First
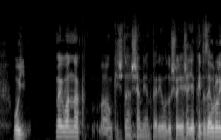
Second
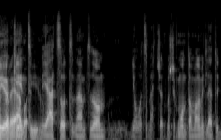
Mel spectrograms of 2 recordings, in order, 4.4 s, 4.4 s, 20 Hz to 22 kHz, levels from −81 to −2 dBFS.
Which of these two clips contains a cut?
first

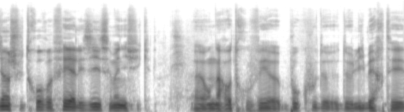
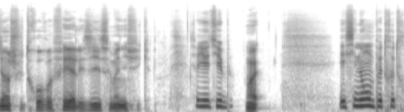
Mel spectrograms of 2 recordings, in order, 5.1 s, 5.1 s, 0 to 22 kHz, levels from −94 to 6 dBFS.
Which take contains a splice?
first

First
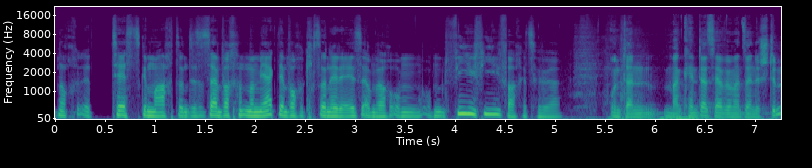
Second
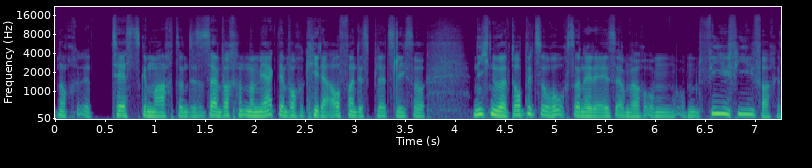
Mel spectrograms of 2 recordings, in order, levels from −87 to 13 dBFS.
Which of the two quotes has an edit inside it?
first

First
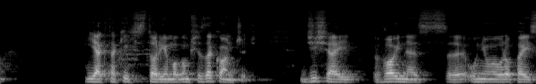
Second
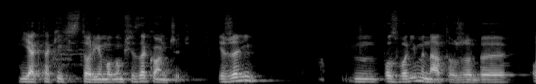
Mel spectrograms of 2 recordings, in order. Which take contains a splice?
second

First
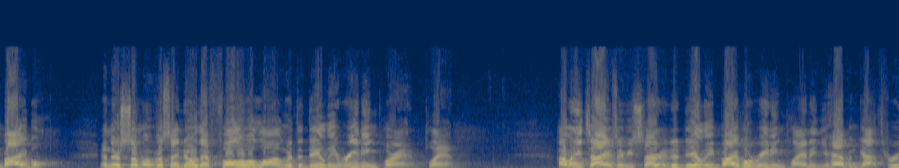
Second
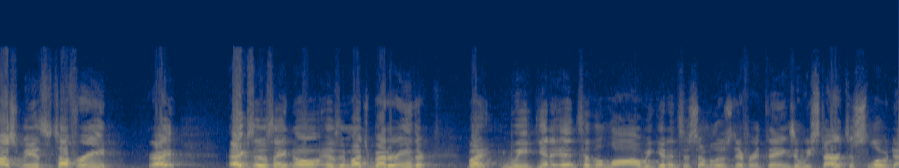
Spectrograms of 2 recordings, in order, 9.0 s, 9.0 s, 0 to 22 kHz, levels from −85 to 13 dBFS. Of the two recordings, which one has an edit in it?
second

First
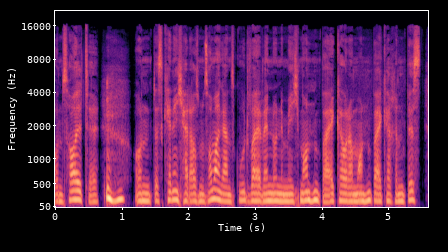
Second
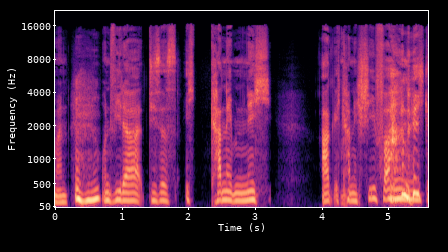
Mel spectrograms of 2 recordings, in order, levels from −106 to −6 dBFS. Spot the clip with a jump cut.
first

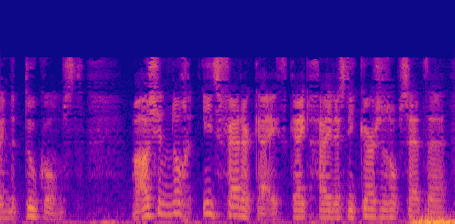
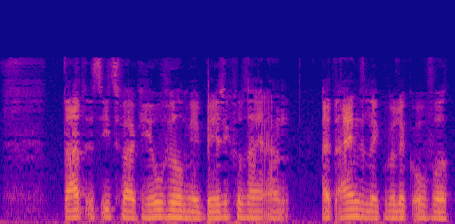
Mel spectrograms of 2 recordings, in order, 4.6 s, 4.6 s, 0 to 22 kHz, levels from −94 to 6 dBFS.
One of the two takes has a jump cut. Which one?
first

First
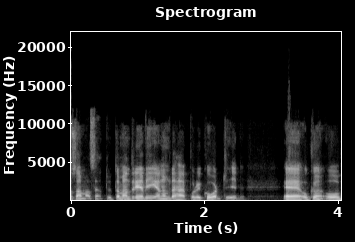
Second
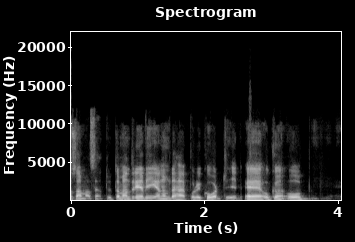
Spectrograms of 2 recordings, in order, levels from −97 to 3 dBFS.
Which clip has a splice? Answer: second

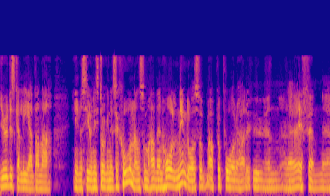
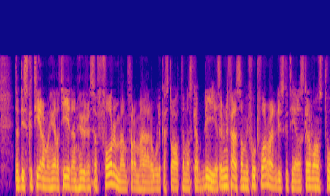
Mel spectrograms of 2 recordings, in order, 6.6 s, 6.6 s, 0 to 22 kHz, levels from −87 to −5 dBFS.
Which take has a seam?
second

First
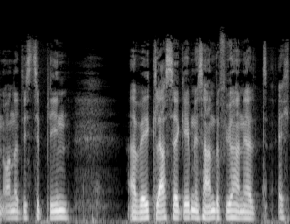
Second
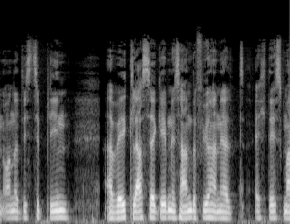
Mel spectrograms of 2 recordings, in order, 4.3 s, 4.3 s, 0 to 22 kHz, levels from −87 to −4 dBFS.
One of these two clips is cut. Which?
second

